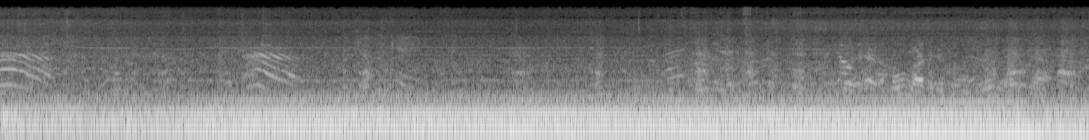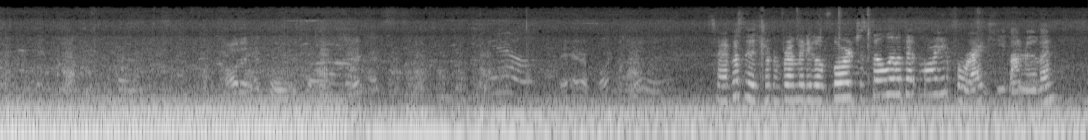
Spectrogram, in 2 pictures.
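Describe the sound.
Heavy engine rumble from passing trucks fills the scene, a loud, steady low drone that shifts midway as vehicles move by, with some voices rising over the traffic toward the end.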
